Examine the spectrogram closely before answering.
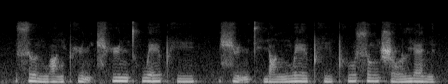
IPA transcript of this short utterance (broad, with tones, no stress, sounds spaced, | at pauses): s ɹ̩˥˨ n̪ w ɑ˨˦ ŋ pʰ y̰˨˩ n t͡ɕʰ y˦ n t̪ʰ w e˦ ɪ̯ pʰ i˨˦ | ɕ y̰˨˩ n t̪ʰ j ɑ˨˦ ŋ n̪ w e˦ ɪ̯ pʰ i˨˦ pʰ u˦ s ʊ˦ ŋ ʂ o˨˦ ʊ̯ l j ɛ˥˨ n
